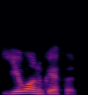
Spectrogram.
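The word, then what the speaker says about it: Ioan Gruffudd: Apparently it's Ewan Griffith. Ewan Griffith. – Ah, Ewan. Doesn't look like that how it's spelled.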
